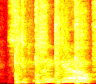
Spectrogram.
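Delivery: very low, slow angry croak; strained rage. Acted. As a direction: choke out the order. Raging at hackers.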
